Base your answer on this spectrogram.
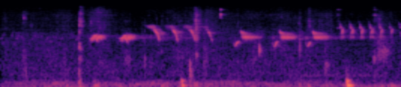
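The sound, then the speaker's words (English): Two birds call in a duet, a quick, steady run of bright, high chirps and short whistled notes, over a low rumbling background with a few soft knocks. “I mean, that was pretty because it was a duet. Normally, it just goes on and on.”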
